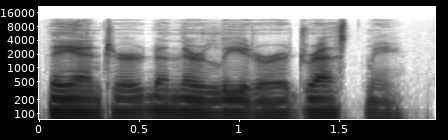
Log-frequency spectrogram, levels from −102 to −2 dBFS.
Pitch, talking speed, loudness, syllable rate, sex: 100 Hz, 210 wpm, -18 LUFS, 6.8 syllables/s, male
